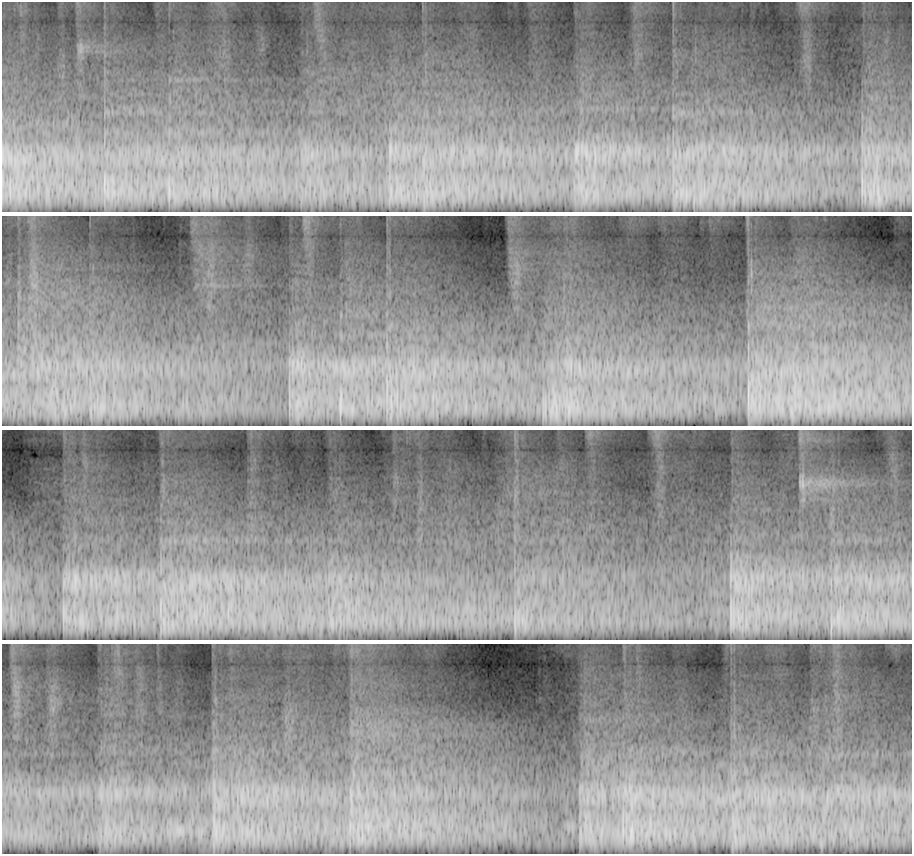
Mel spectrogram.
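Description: Tennis balls struck back and forth in a rally on an indoor court, a sharp hit about every one and a half seconds, each followed by a long echo through the hall.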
